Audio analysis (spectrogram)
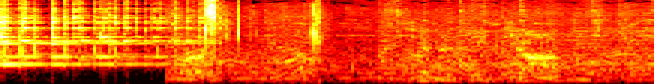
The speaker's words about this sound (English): And then you opened a beer. And then that was a sound.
